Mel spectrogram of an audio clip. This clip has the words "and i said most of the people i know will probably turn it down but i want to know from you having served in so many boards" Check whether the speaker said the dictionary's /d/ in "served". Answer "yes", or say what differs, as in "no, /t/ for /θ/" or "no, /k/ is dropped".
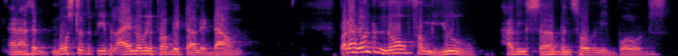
yes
